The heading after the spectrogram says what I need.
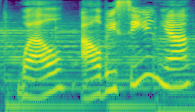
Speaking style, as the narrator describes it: said cheerfully

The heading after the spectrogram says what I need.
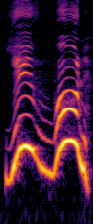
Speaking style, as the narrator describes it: Spike shouted

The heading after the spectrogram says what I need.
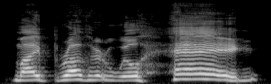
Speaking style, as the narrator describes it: The girl cries, screams, almost startling diners out of their chairs

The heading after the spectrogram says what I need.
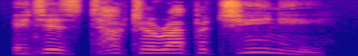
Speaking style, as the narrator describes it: whispered the professor

